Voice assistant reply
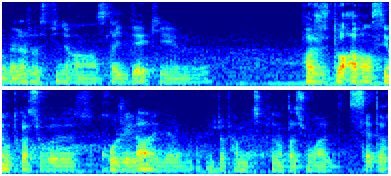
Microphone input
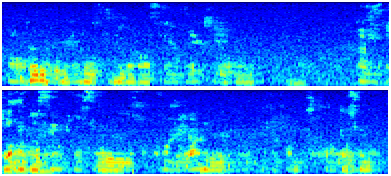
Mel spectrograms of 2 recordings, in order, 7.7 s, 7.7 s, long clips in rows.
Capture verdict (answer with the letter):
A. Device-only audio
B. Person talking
A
